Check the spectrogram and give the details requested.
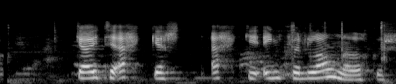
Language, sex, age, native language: Icelandic, male, 10, Icelandic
